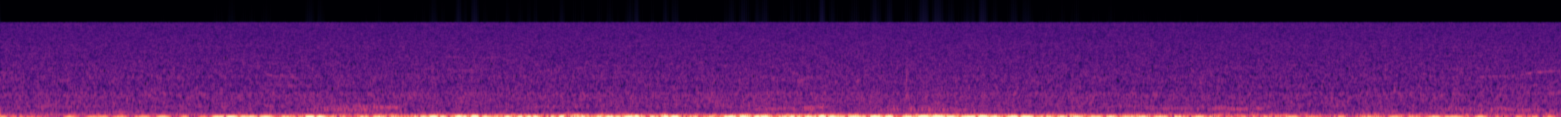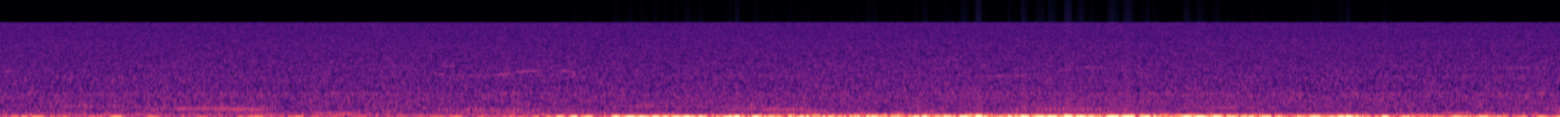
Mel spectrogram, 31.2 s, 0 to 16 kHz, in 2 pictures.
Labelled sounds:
20.8	21.0	humpback whale, 1.5 to 1.6 kHz

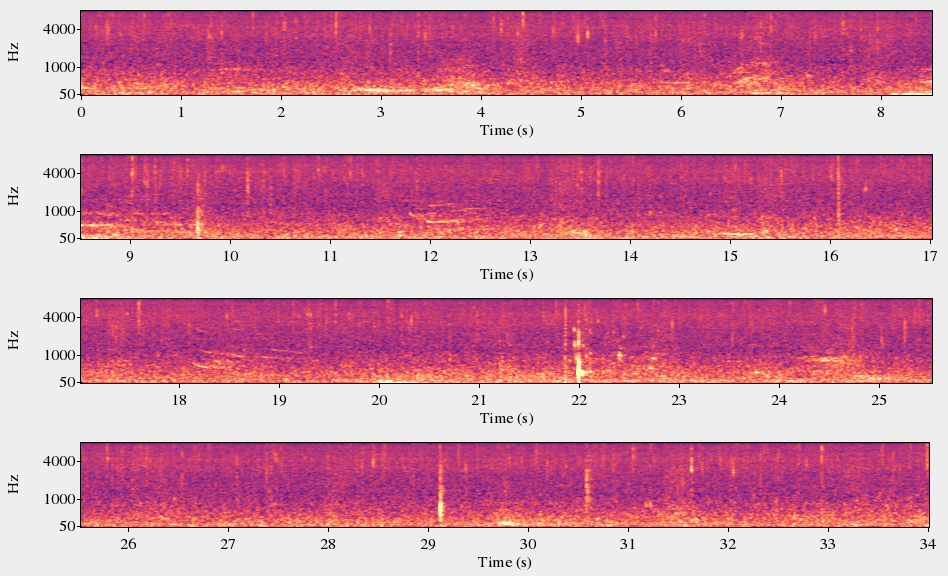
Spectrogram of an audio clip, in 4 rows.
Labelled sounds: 12.0	12.5	humpback whale, 0.97 to 1.3 kHz
18.9	19.3	humpback whale, 1.1 to 1.2 kHz
24.2	24.7	humpback whale, 0.78 to 0.97 kHz

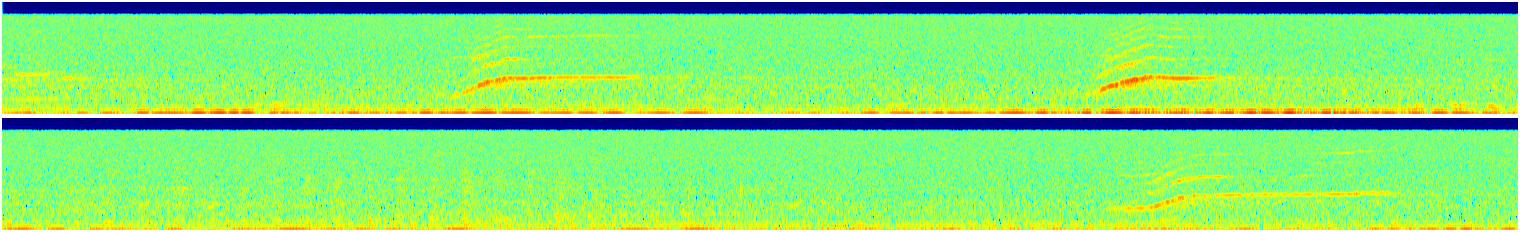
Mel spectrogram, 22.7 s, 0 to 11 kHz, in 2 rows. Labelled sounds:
0.1	0.4	humpback whale, 1.1 to 1.3 kHz
3.6	4.7	humpback whale, 0.80 to 5.3 kHz
8.3	9.1	humpback whale, 0.80 to 4.4 kHz
19.9	21.8	humpback whale, 0.80 to 4.4 kHz

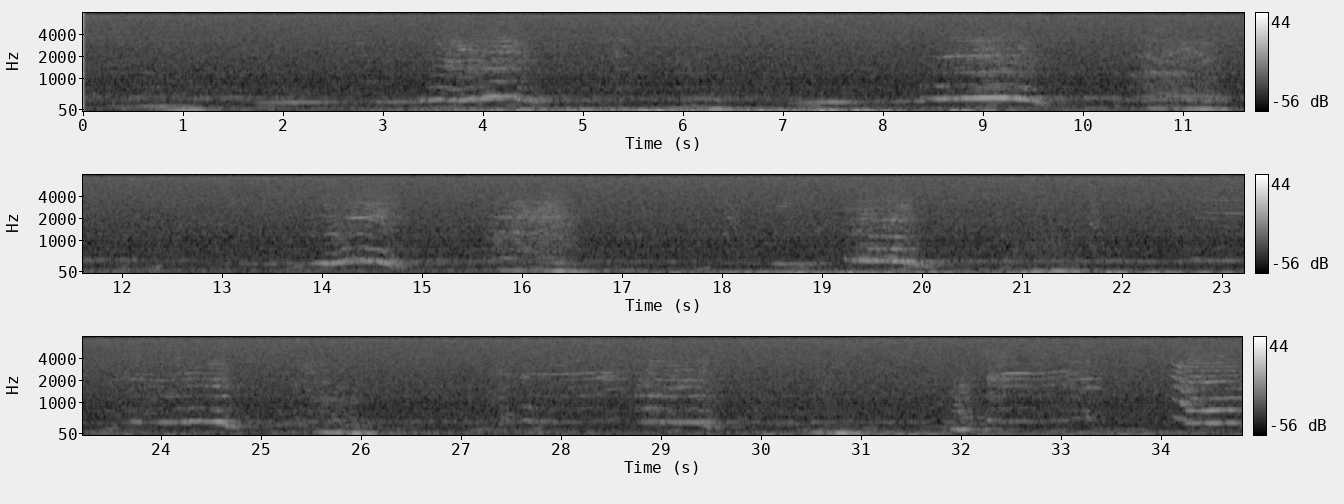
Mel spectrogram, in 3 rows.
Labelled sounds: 3.5	4.4	humpback whale, 1.2 to 2.6 kHz
8.5	9.5	humpback whale, 1.1 to 2.1 kHz
14.2	14.6	humpback whale, 1.8 to 2.4 kHz
15.7	15.9	humpback whale, 2.0 to 2.2 kHz
19.4	19.9	humpback whale, 1.1 to 2.1 kHz
22.8	23.9	humpback whale, 2.0 to 2.4 kHz
24.1	24.6	humpback whale, 0.80 to 1.8 kHz
27.6	29.4	humpback whale, 0.80 to 2.7 kHz
32.2	33.1	humpback whale, 1.9 to 2.8 kHz
34.1	34.8	humpback whale, 0.80 to 3.6 kHz

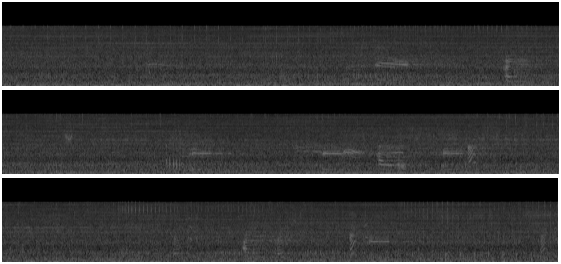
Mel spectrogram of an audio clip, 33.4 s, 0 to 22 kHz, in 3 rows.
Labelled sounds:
2.9	3.3	killer whale, southern resident, 0.96 to 1.1 kHz
7.5	7.8	killer whale, southern resident, 0.80 to 1.1 kHz
14.9	15.4	killer whale, southern resident, 0.87 to 1.0 kHz
17.5	18.3	killer whale, southern resident, 0.87 to 1.3 kHz
20.0	20.3	killer whale, southern resident, 0.94 to 1.0 kHz
29.6	30.1	killer whale, southern resident, 0.91 to 1.0 kHz

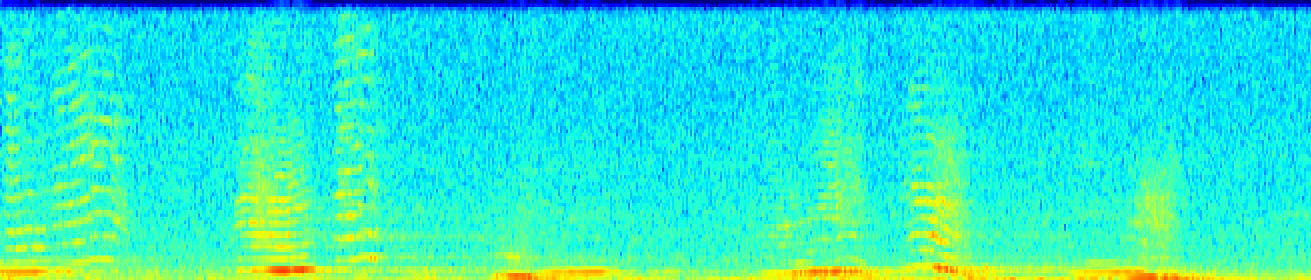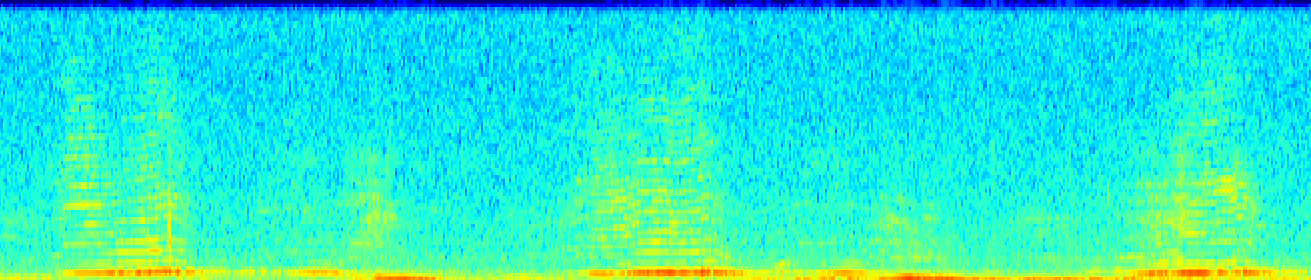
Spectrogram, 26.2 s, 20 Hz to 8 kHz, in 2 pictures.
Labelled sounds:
0.0	1.2	humpback whale, 0.90 to 6.6 kHz
2.3	3.8	humpback whale, 0.93 to 7.0 kHz
7.6	8.5	humpback whale, 1.5 to 3.7 kHz
9.0	9.6	humpback whale, 0.99 to 5.5 kHz
13.6	14.8	humpback whale, 0.80 to 5.7 kHz
15.2	17.0	humpback whale, 1.0 to 2.3 kHz
18.9	20.2	humpback whale, 0.80 to 4.7 kHz
21.9	22.2	humpback whale, 1.5 to 1.9 kHz
24.4	25.8	humpback whale, 1.1 to 5.3 kHz

